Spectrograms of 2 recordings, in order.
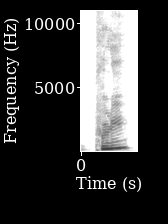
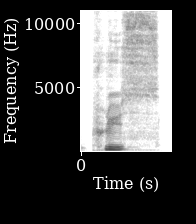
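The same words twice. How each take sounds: First: The word ends without any S sound. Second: The word ends with an audible S sound. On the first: It means no more. "if it is pronounced without it and without it and you say plus" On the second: It means more. "if you pronounce it with an S and you say plus"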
